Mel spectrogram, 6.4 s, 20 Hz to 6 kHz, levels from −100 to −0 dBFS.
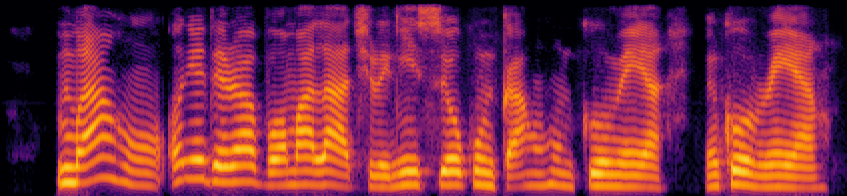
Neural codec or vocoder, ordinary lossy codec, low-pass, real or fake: codec, 16 kHz, 4 kbps, X-Codec, HuBERT features, trained on LibriSpeech; none; 5.4 kHz; fake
